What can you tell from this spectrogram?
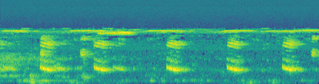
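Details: At a lakeside after dark, a frog utters spaced, downward-bending croaks about once a second, with a soft low thump early on and a faint high hum in the background.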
